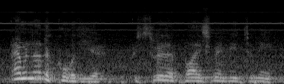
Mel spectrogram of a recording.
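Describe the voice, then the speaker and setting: A man with an Italian accent speaks over noticeable background noise, with audible room echo. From Italy. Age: 70s. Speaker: mayor. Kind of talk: inauguration speech. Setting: ceremony with audience. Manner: halting.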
